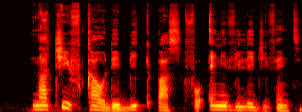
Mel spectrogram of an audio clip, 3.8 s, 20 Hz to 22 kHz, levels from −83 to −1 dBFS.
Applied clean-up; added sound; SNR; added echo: none; none; none; none.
